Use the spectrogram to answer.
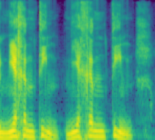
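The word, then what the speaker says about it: negentien: think 19 will be 19 it starts off with nine but because it's afrikaans we go negantin almost that n is almost silent oh okay cool now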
